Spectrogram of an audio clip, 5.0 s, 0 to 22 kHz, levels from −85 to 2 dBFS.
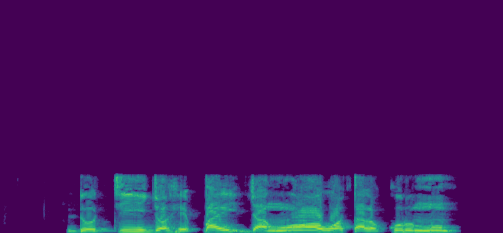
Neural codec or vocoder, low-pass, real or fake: vocoder, 24 kHz, 100 mel bands, Vocos; 5.4 kHz; fake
